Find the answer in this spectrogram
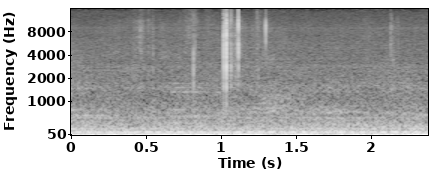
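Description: A steady low hum with a few brief, soft clicks and rustles about halfway through, from fingers handling a hen back skin and pulling a feather from it.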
